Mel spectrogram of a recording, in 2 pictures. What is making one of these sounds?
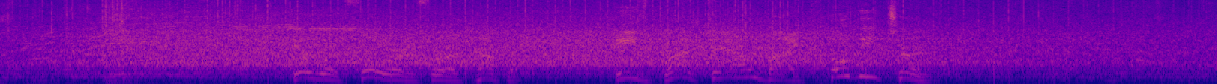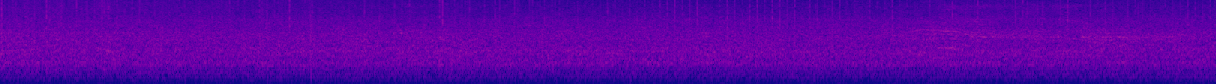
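A stadium crowd roars loudly, then settles to a steady murmur.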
